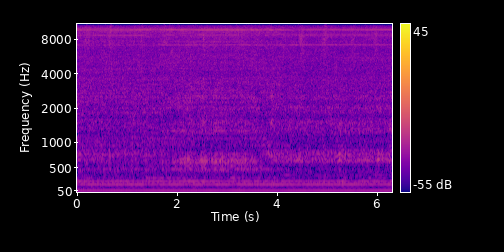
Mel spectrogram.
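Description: Faint, steady low hum with a light hiss, with no distinct sound event: room tone.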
